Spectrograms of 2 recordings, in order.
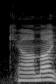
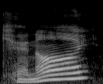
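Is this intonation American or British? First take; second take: British; American. First: It has the other, British-style melody. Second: It has an American-style rising melody. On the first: "Can I가 아니라" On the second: "미국식 같은 경우에는"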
